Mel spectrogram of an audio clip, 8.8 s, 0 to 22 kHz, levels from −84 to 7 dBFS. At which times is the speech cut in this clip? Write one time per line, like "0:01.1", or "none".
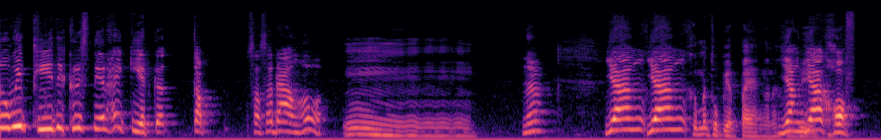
0:06.5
